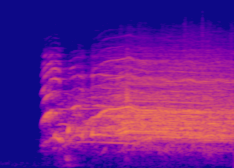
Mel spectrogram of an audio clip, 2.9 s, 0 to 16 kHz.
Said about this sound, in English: Mattie Parker gave her victory speech to a crowd of cheering supporters at a West 7th bar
